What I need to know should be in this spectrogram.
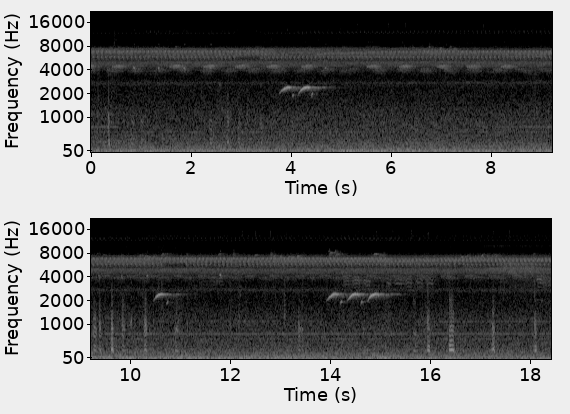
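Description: A wild boar snuffles and rustles through dry leaves.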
